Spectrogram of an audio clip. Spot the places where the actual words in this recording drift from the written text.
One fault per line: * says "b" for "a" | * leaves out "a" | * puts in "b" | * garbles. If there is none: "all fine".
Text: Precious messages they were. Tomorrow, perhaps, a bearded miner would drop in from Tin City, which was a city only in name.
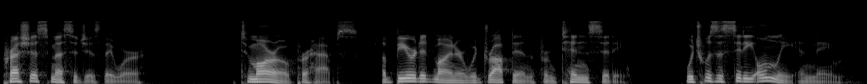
all fine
